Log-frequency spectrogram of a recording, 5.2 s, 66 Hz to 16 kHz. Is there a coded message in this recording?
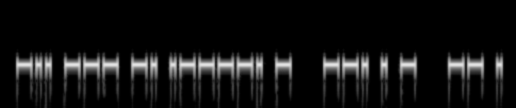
Yes: Morse code from 0.2 to 5.0 s, heard as a keyed tone, about 25 wpm, 600 Hz. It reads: DON'T GET ME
